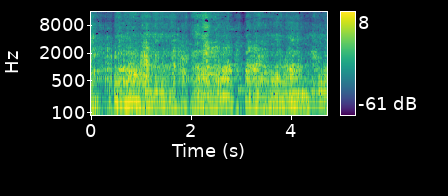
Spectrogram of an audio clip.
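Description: Two English Springer Spaniels growling at each other as they wrestle in play: long, low rumbling growls in three stretches broken by short pauses.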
